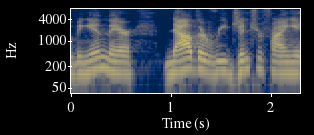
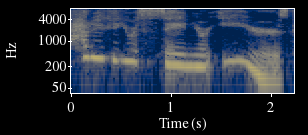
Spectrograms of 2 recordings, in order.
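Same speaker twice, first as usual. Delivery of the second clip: very high, very soft little voice; 10 semitones higher, 7 dB quieter than usual. Retelling what the woman taking the speaker's blood pressure asked: imitating her very soft voice. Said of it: "She has this very soft voice".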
